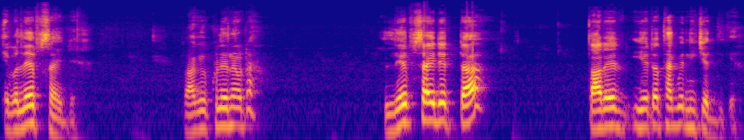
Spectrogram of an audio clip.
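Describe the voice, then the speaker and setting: A man's voice: on the high side, expressive, normal speed, pauses often, dark tone. A man giving a casual hands-on tutorial, explaining step by step and often repeating his phrases. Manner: instructive, repeats phrases while demonstrating. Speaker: vlogger demonstrating product installation.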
